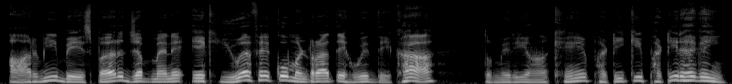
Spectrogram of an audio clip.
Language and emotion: Hindi, surprised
